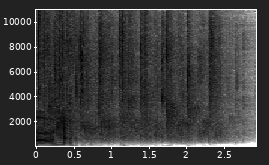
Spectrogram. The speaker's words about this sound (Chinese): 我们热烈掌声欢迎我们的师傅。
